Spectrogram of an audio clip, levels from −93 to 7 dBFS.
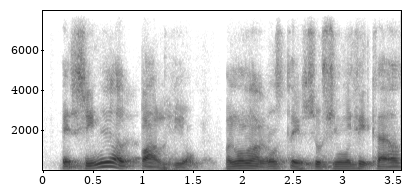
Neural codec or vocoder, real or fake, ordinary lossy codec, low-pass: codec, 16 kHz, 1 kbps, FreqCodec, larger model; fake; Opus, 32 kbps; 7.2 kHz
